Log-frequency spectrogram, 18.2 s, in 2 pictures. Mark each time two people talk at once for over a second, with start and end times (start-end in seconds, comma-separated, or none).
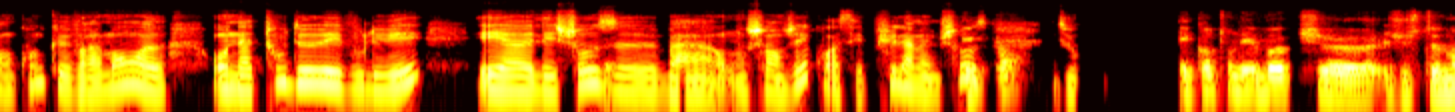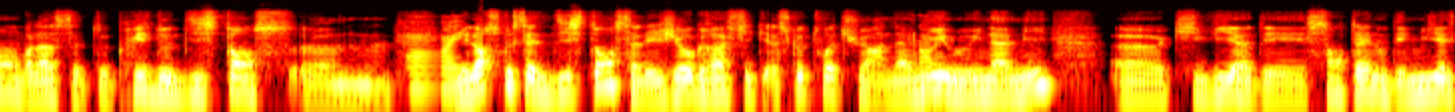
none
